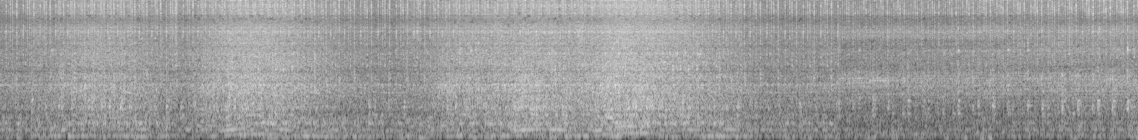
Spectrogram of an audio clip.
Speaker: Currently this one sounds horrible and it is basically seizing and will not spin freely anymore.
